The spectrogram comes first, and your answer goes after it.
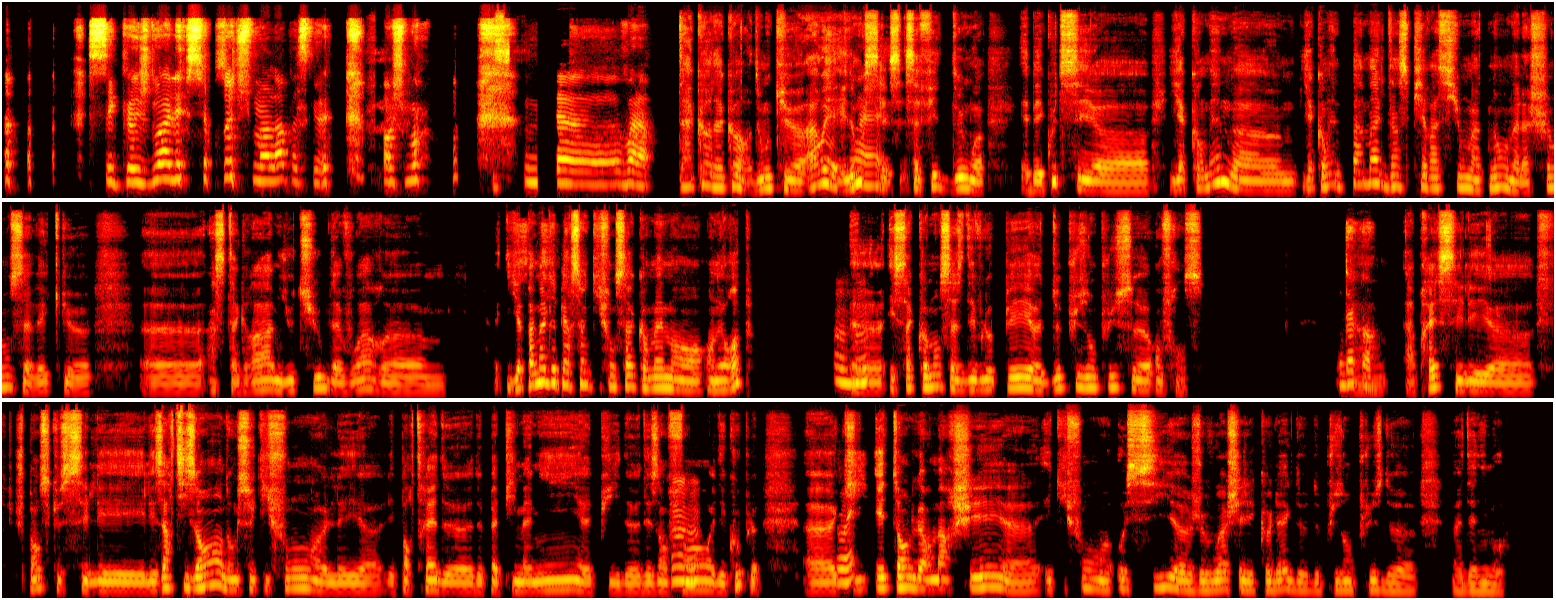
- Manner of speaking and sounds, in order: laugh; laughing while speaking: "sur ce chemin-là"; laughing while speaking: "franchement"; laugh; tapping
- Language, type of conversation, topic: French, unstructured, Quel métier te rendrait vraiment heureux, et pourquoi ?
